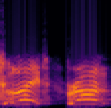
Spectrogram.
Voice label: bomb fallback, radio; GSG9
